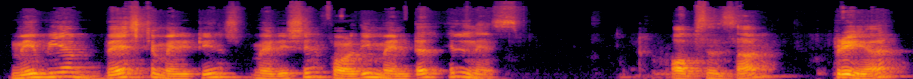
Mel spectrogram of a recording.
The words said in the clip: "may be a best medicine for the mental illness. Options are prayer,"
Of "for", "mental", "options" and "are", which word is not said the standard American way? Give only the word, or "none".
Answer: options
